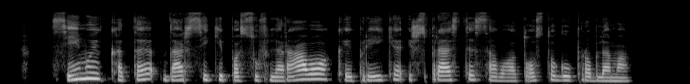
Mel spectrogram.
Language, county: Lithuanian, Utena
